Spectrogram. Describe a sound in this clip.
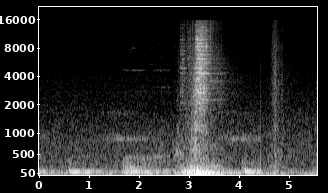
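A magic spell crackles and whooshes loudly.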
